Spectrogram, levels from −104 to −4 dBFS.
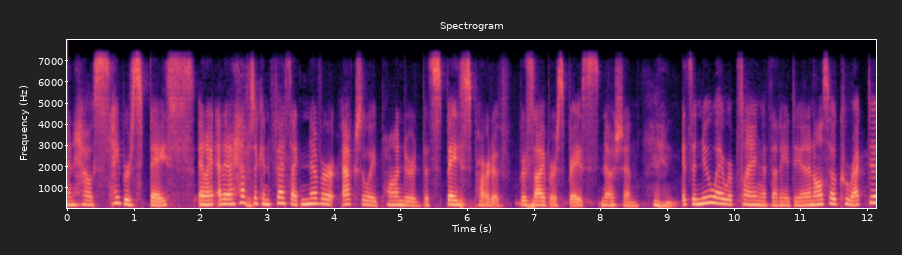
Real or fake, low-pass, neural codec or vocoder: fake; 7.2 kHz; codec, 24 kHz, 0.9 kbps, WavTokenizer, small release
